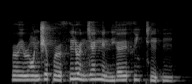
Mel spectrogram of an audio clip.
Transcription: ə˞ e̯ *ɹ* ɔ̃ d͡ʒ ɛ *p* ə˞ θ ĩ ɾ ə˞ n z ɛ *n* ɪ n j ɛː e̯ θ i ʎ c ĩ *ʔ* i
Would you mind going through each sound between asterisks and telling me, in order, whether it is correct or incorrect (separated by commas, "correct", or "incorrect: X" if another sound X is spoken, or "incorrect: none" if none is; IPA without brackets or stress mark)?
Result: correct, correct, correct, correct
